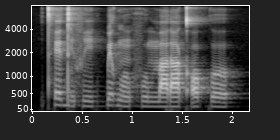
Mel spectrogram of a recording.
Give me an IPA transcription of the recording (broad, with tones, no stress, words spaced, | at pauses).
tʰe˦di˨fiː˨ k͡pɪ˦ɡʷũ˨fu˨ ma˨ɾa˨kʼɔ˨ kʊ˨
